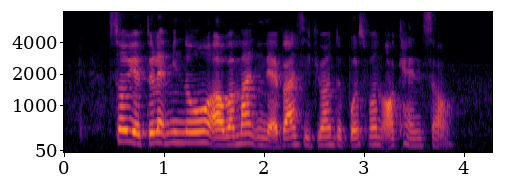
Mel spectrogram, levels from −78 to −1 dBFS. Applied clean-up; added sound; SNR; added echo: none; none; none; none.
